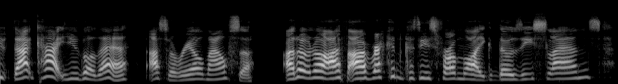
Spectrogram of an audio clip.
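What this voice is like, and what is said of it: Put-on accent slipping into American. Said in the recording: “you went American for a minute there ... are you secretly a cowboy?”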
